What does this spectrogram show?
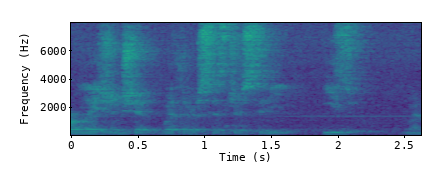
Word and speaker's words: Izu: They were in town to discuss our relationship with our sister city, Izu. Am I pronouncing that right? Izu? Izu.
